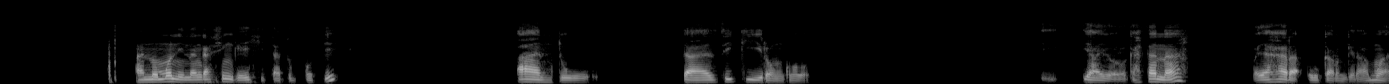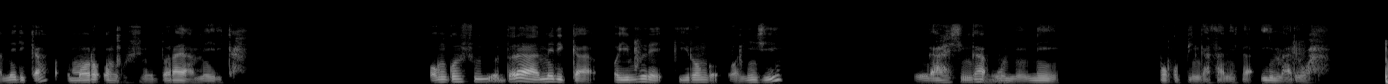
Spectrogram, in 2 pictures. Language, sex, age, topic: Oshiwambo, male, 25-35, finance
